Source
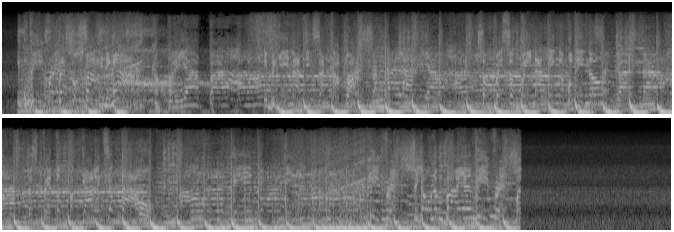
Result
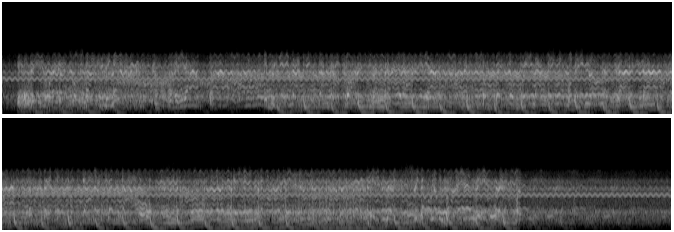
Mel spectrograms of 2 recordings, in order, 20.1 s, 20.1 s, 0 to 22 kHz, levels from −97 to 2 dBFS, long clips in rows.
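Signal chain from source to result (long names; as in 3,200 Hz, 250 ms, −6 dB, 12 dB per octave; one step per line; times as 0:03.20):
Chebyshev band-pass filter 340–2,800 Hz, order 2
downward compressor 3 to 1, threshold −40 dBFS, peak gain reduction 8.5 dB
formant resonators in series e
steady tone 1,400 Hz −64 dBFS
pitch vibrato 12 Hz 92 cents
repeating echo 857 ms, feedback 54%, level −14.5 dB
level +14 dB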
